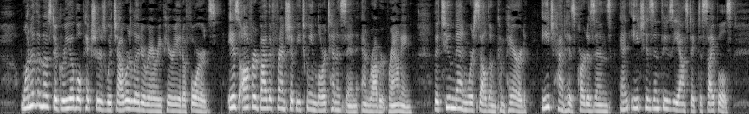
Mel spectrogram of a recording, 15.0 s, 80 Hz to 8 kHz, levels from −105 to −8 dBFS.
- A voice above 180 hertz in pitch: Yes, high, 190 Hz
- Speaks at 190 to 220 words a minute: No, average, 150 wpm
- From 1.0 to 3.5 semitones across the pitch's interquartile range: No, wide, 5.6 semitones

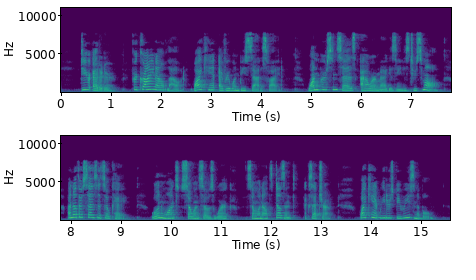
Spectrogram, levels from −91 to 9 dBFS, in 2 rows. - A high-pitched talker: Yes, very high, 270 Hz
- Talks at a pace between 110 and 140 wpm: No, average, 155 wpm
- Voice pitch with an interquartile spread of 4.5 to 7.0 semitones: Yes, wide, 5.5 semitones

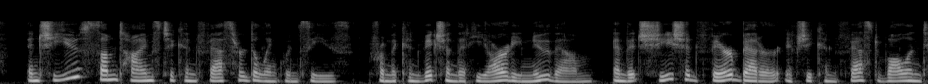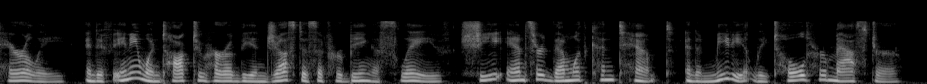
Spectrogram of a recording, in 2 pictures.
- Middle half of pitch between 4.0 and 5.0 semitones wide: Yes, average, 4.3 semitones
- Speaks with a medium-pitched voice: Yes, medium, 165 Hz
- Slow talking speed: No, average, 165 wpm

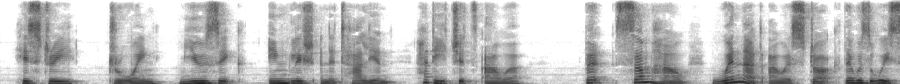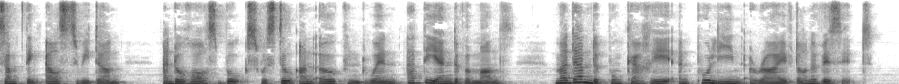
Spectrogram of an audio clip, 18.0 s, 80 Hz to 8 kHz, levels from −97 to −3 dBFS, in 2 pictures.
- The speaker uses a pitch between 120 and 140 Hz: No, medium, 170 Hz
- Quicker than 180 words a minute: No, average, 155 wpm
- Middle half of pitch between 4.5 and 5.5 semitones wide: Yes, average, 4.9 semitones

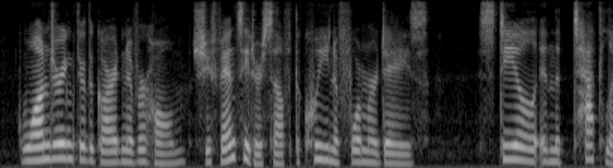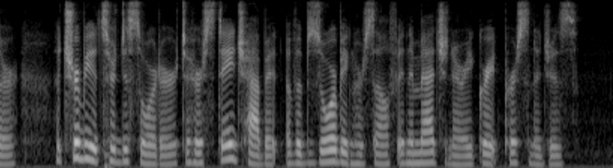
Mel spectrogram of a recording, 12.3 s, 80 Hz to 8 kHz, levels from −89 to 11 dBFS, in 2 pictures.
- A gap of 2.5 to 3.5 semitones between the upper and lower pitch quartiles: No, average, 4.3 semitones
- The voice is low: No, medium, 185 Hz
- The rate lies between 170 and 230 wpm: No, average, 160 wpm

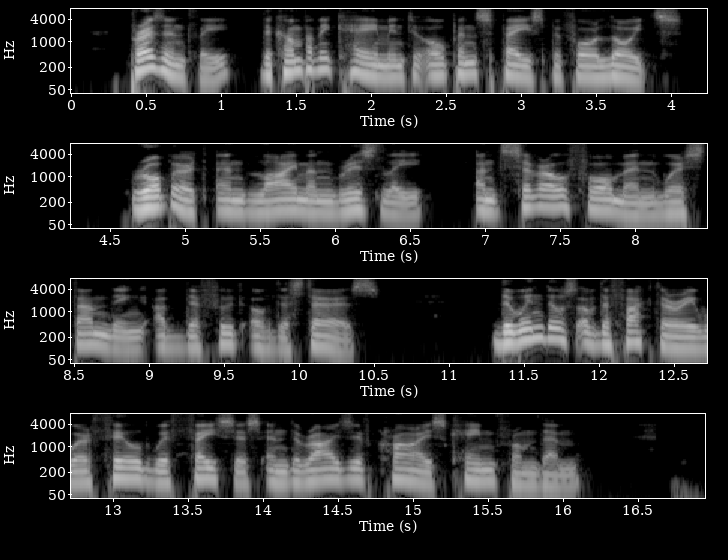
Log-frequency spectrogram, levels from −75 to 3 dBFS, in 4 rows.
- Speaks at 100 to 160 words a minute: Yes, average, 140 wpm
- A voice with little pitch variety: No, average, 4.0 semitones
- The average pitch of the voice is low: Yes, low, 115 Hz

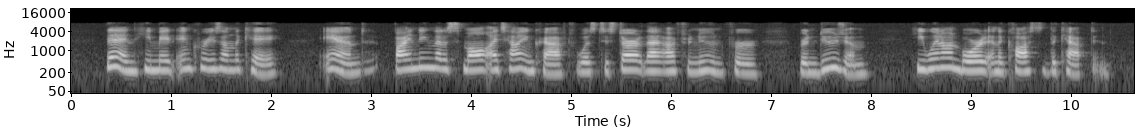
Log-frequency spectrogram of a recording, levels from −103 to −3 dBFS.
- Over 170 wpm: No, average, 165 wpm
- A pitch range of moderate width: Yes, average, 3.4 semitones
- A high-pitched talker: Yes, high, 230 Hz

